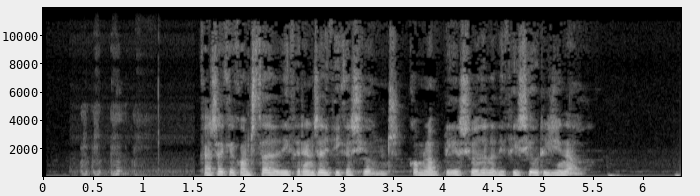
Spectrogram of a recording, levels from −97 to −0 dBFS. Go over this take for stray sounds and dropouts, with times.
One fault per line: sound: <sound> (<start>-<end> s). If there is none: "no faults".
sound: throat clearing (0.4-1.2 s)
